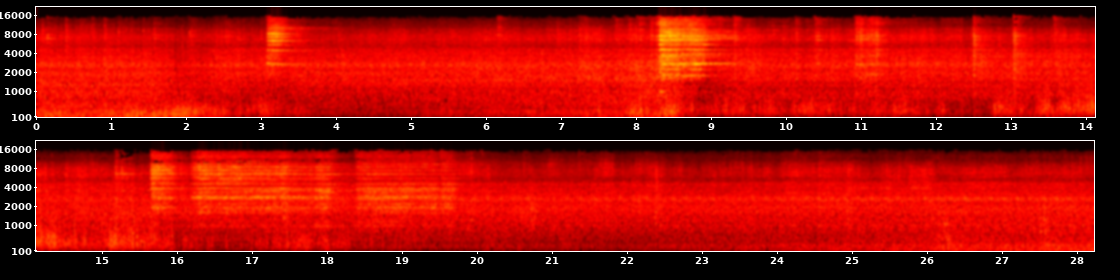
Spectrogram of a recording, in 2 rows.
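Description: Freight train rolling past: hopper, tank and gondola cars rumbling and clacking over the rails. Metal wheel squeal rings out at times: briefly about 3 seconds in, louder around 8 seconds, and for a few seconds from about 16 to 19 seconds.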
